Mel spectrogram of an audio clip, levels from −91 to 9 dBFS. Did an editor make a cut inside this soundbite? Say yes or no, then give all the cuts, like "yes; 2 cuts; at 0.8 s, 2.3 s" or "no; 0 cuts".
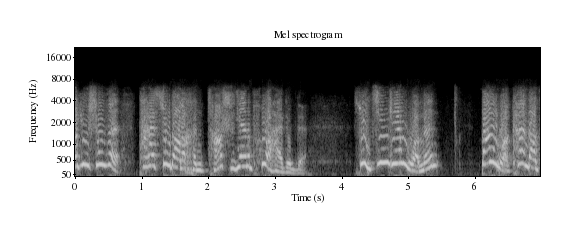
no; 0 cuts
